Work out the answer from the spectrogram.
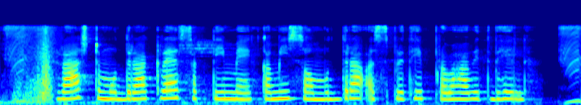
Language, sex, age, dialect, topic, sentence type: Maithili, female, 18-24, Southern/Standard, banking, statement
